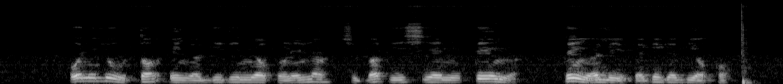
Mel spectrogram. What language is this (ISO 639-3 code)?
yor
